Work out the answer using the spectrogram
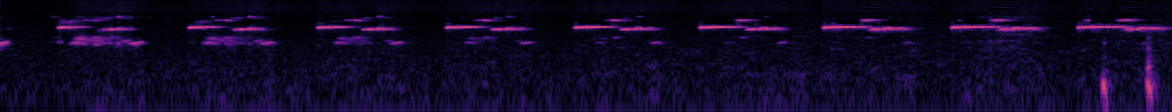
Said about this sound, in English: It's like a bird chirping in the background.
